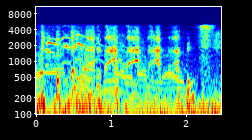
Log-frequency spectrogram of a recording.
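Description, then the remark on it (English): Loud, steady noise of a bus the caller is riding comes through a muffled, tinny phone line, a constant rumbling clatter with indistinct voices and honking-like bursts mixed in. “Can you mute the bus?”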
